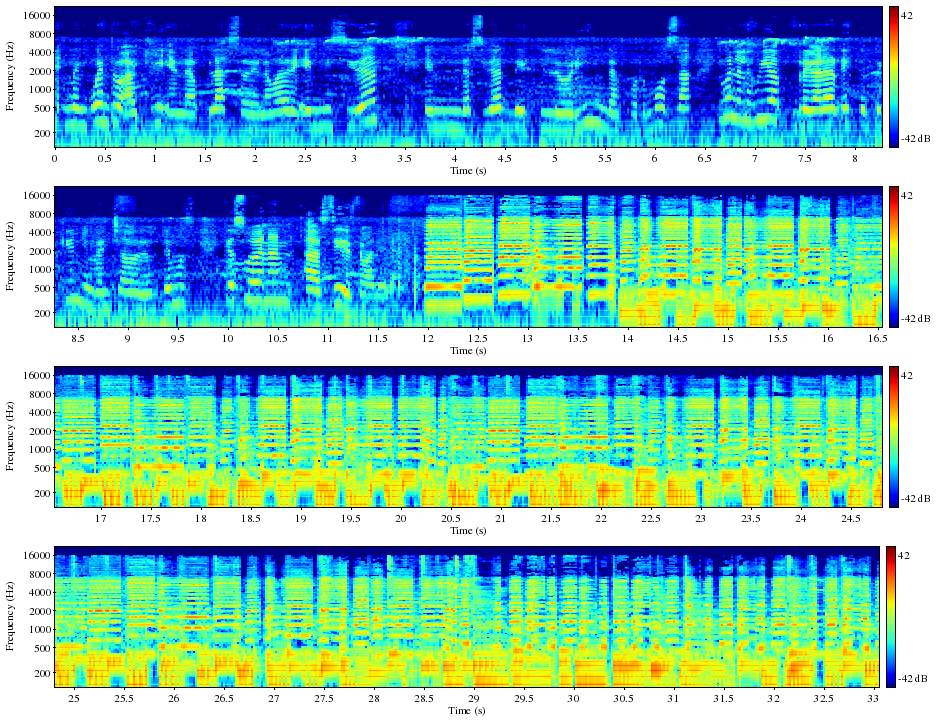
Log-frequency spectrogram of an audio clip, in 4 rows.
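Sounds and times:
button accordion playing lively tune: 0:12.0 - 0:33.0.

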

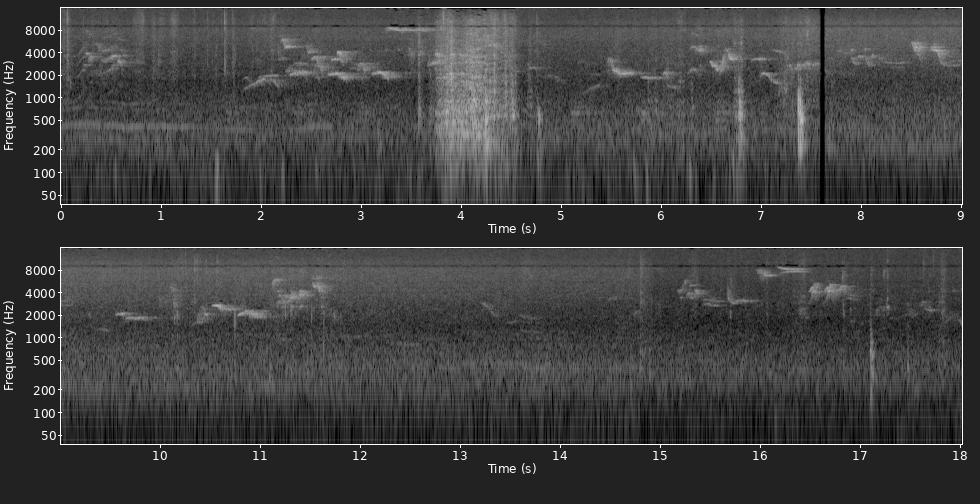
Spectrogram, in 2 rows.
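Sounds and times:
rustle: 0:00.0 - 0:18.0
songbirds chirping: 0:00.0 - 0:18.0.

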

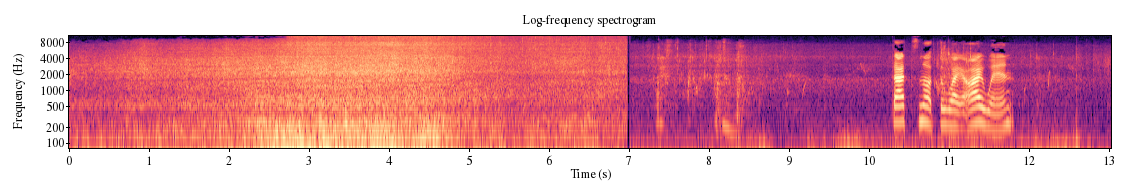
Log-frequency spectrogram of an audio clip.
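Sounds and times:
low engine rumble: 0:00.0 - 0:07.0
wind buffeting microphone: 0:00.0 - 0:07.0, 0:08.5 - 0:10.3, 0:11.8 - 0:13.0
water splashing around wheels: 0:00.0 - 0:09.2.

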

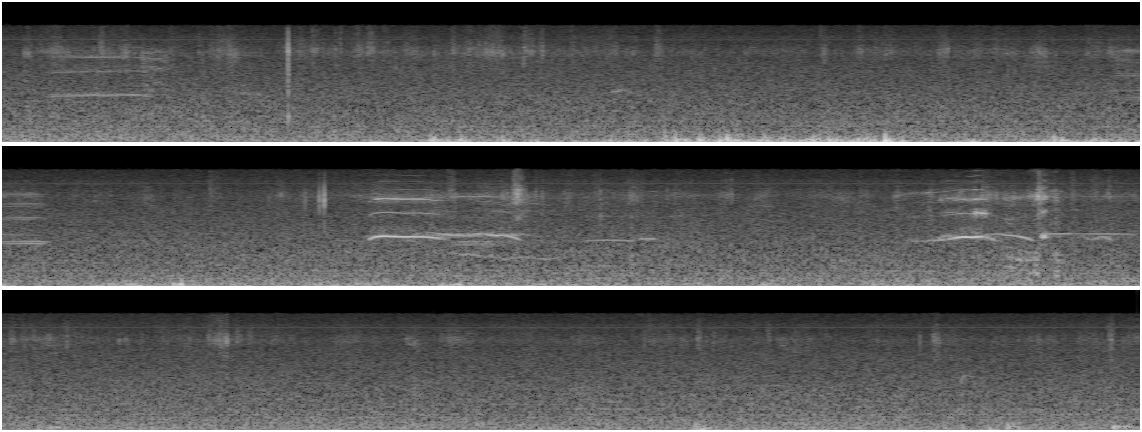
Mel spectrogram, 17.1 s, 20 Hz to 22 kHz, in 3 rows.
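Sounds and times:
young emus chirping whistles: 0:05.6 - 0:06.0, 0:07.5 - 0:09.0.

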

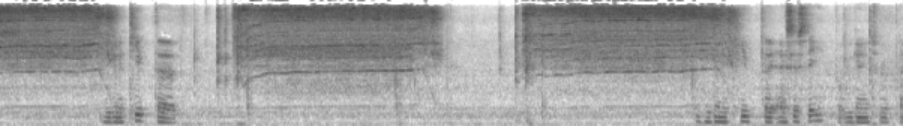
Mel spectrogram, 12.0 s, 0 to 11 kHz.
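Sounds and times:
electric screwdriver whining: 0:00.0 - 0:01.6, 0:03.1 - 0:06.0, 0:06.9 - 0:09.9.

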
